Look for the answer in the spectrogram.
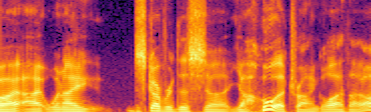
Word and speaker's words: Yahuwah: And it was always pronounced Yahu. So that's why I called it the Yahuwah Triangles. That's why I settled on the pronunciation of Yahuwah. But it also, just to be frank, rhymed with Bermuda.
